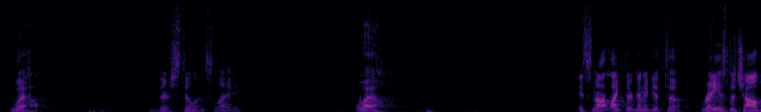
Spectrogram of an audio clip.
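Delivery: lightly imitated grumbler's objections, sour and nitpicking; mock grumbling. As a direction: play a whiny doubter raising objections. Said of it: "we respond like this".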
